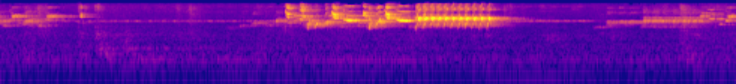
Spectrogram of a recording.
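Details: European goldfinch song: a few soft, thin high notes, then a loud burst of rapid, tinkling twitters that ends in a fast, metallic buzzy trill. Quieter chattering notes follow.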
